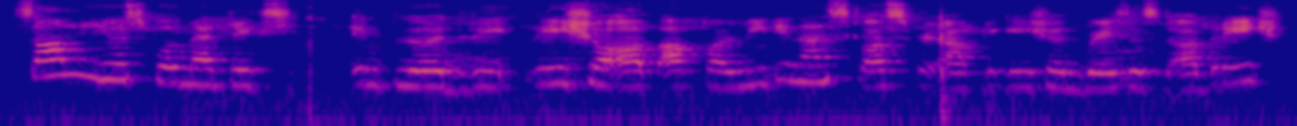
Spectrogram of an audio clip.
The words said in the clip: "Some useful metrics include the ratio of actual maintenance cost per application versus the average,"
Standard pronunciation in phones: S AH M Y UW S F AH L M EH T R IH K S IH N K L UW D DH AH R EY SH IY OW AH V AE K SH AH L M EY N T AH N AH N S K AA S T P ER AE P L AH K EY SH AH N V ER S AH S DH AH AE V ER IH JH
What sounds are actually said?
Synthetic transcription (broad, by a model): S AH M Y UW S F AH L M EH T R IH K S IH N K L UW D R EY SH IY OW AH P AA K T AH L M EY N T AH N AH N S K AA S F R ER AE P L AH K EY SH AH N B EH S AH S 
